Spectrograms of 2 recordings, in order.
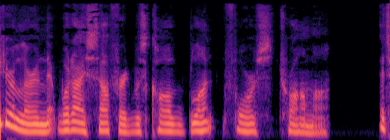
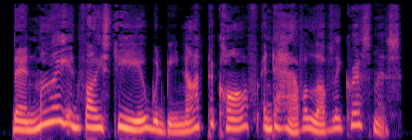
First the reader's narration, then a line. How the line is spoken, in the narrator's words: she says brightly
